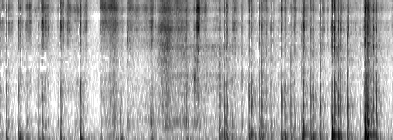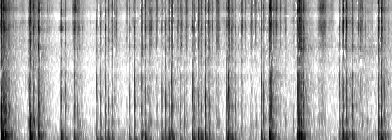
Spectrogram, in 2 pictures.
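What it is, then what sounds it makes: Rubber toy football. A small hollow, textured silver and green rubber toy football is held and quickly tapped and scratched with fingertips and nails. The result is a fast, uneven run of dull, low, hollow thuds that die away almost instantly, mixed with soft scratchy rustling.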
